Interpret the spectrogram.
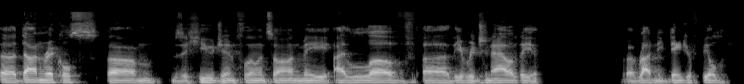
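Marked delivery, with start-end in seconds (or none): none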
